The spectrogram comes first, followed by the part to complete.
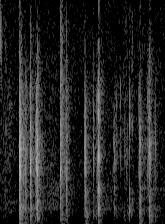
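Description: Computer keyboard keystrokes: a quick, irregular run of clicks as a line of text is typed, starting about a quarter second in.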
